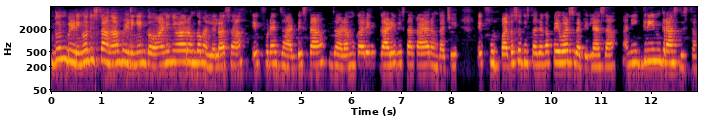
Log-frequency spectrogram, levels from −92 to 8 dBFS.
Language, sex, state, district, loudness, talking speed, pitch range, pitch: Konkani, female, Goa, North and South Goa, -15 LUFS, 160 wpm, 220-260 Hz, 235 Hz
